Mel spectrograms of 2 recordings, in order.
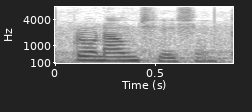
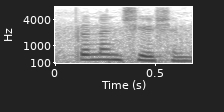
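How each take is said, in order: First: "प्रोनाउंसिएशन" said pro-NOUN-ciation; wrong pronunciation. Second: "प्रोनाउंसिएशन" said pro-NUN-ciation; short NUN in the middle of "प्रोनाउंसिएशन"; correct pronunciation. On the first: Teacher warns pupils off this form, mispronounced pro-NOUN-ciation. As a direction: put the word noun inside "प्रोनाउंसिएशन". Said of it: "ना कि". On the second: Teacher tells pupils how it should be said, pronounced pro-NUN-ciation. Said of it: "बोलना चाहिए". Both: Shown as a demonstration.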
